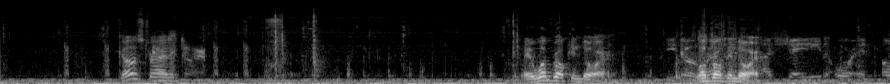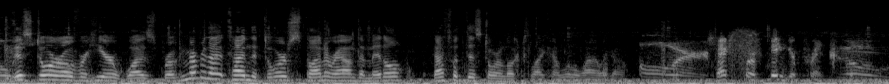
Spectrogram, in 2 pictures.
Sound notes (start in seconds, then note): 2.6 door opens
